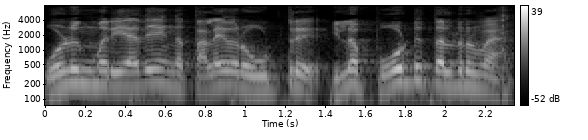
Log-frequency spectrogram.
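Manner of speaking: ordinary talk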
